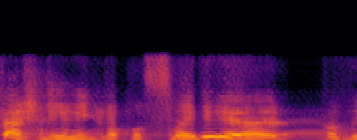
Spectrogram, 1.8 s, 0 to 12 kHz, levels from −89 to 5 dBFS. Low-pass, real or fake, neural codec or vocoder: 7.2 kHz; fake; codec, 16 kHz, 0.5 kbps, FreqCodec, smaller model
